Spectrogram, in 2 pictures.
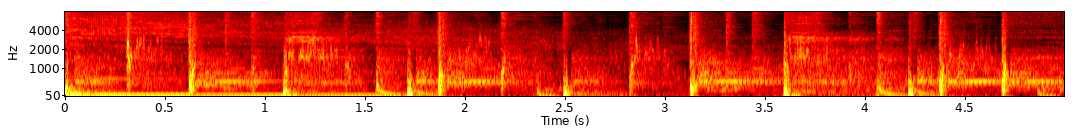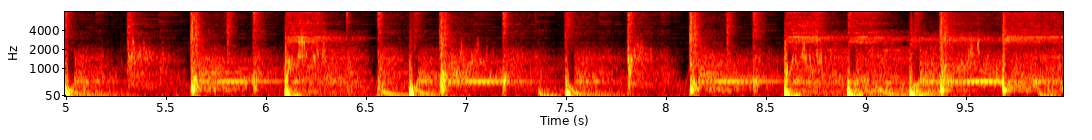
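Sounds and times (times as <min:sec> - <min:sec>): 
breakbeat drums: 0:00.0 - 0:09.9.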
